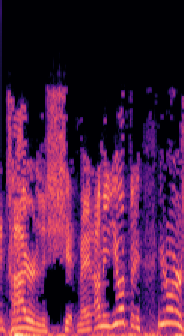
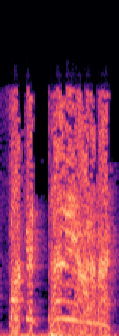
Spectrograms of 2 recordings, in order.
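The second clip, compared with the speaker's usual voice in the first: raised, building to a yell; frustrated shout; 12 semitones higher, 7 dB louder than usual. Real, not acted. Broadcaster earning nothing from the show, frustrated high shout. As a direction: erupt in real exasperation. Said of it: "It's fucking frustrating".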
